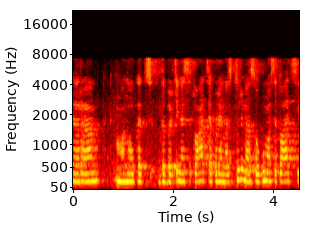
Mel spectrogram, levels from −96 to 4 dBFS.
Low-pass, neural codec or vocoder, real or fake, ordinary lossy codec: 7.2 kHz; none; real; AAC, 32 kbps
